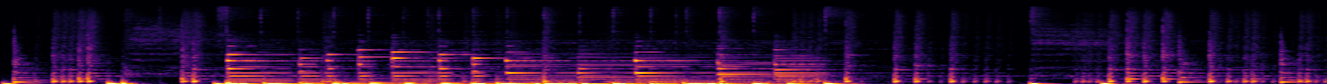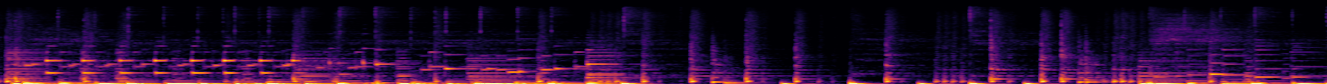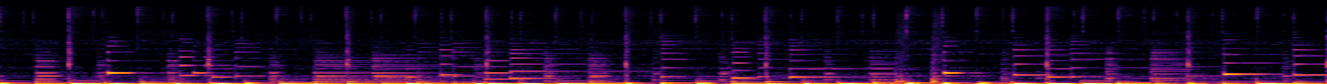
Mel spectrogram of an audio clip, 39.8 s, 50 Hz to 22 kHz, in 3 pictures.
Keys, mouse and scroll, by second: 31.8 double click.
